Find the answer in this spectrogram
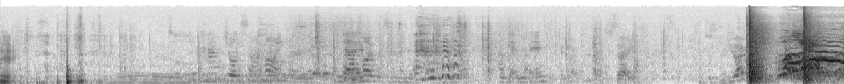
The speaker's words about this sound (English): Knowledge is knowing that loud bangs come with balloons popping. Wisdom is not doing it in church on a Sunday morning.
